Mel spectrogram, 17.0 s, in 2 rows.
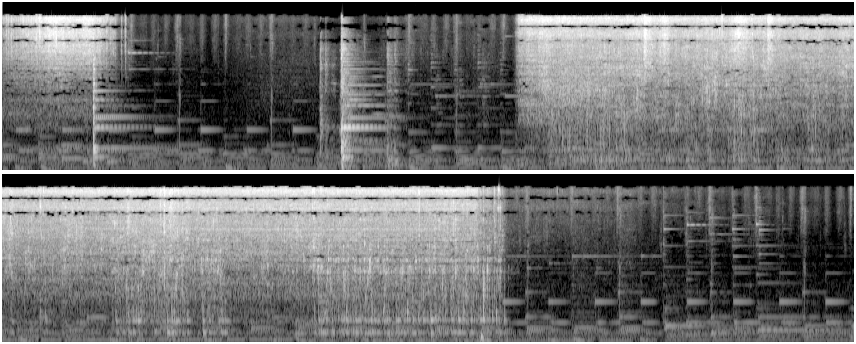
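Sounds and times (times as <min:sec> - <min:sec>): tap water running into pot: 0:05.2 - 0:13.6.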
